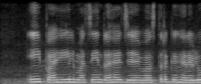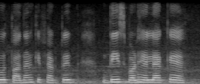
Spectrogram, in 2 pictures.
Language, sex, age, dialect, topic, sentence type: Maithili, female, 18-24, Eastern / Thethi, agriculture, statement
